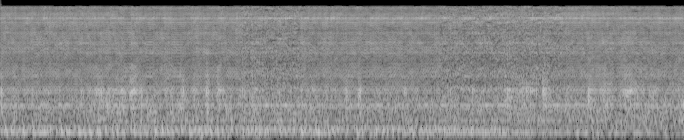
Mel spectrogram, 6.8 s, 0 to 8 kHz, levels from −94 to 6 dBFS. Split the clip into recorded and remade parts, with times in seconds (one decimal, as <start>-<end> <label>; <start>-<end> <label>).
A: 0.0-2.4 remade; 2.4-3.0 recorded; 3.0-4.4 remade; 4.4-5.6 recorded; 5.6-6.8 remade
